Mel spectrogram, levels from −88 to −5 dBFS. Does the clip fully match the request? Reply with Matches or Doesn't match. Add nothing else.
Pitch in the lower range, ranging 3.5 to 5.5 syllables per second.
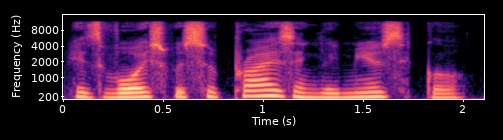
Doesn't match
